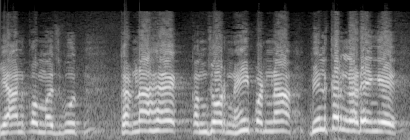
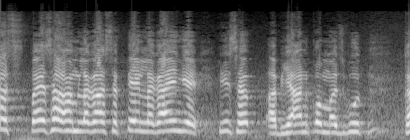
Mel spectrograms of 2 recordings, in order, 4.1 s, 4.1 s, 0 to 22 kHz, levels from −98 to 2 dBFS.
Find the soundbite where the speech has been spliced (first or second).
first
